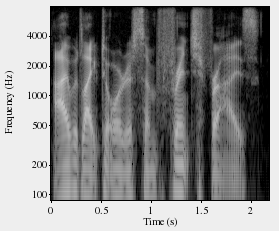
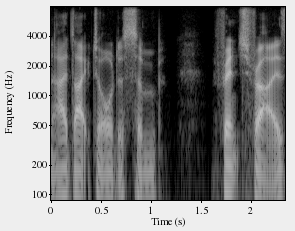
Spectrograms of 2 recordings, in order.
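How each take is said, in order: First: It has an American accent with hard R sounds. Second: It has an English accent with soft R sounds. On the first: "The American accent has a hard R" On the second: "Someone from England would say"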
